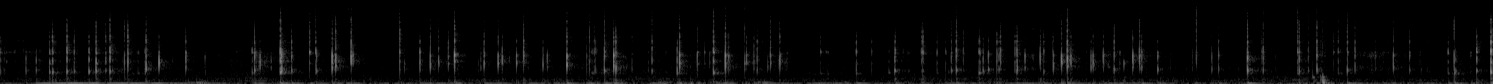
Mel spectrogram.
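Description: Long acrylic nails tap and scratch the flat top of a small, round, brushed-silver metal tin resting on a white cloth on a wooden table. The result is a steady stream of quick, dry clicks and scrapes with a bright edge and almost no ring. Some taps come in rapid flurries over a faint low hum.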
